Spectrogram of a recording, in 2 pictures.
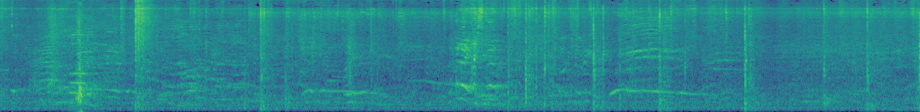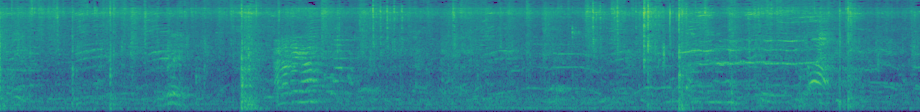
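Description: A basketball bounces on concrete.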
